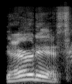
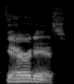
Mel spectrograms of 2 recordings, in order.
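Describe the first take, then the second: First: Loud, higher mock exclamation; gleeful callout. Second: Quieter mock-resigned callout; understated reaction. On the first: Host quoting the line that set Woods off, loud callout. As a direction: call it out like you caught someone out. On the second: Host acting out how he would react, understated. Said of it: "that's how I would react if someone said".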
